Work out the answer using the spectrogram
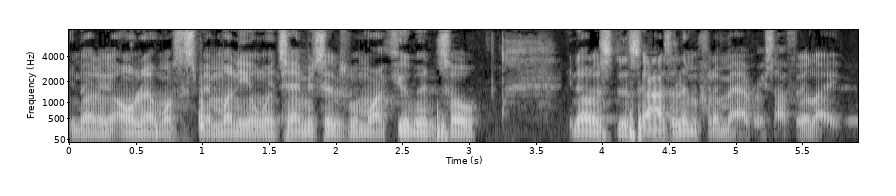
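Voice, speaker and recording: A man with a very deep, low pitch and an animated tone, talking at a very fast pace over noticeable background noise. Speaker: podcast host. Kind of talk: solo sports talk podcast. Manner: animated, repetitive stammering.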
